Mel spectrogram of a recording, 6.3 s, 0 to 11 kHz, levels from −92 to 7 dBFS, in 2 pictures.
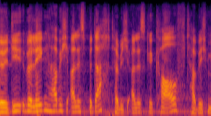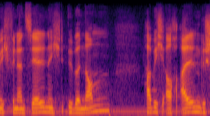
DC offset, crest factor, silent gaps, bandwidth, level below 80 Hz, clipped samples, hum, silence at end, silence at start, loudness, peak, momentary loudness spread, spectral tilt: under 0.1%; 20 dB; none; 10 kHz; -50 dBFS; under 0.1%; none; 0 s; 0 s; -22 LUFS; -4 dBFS; 9 LU; -4.5 dB/octave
